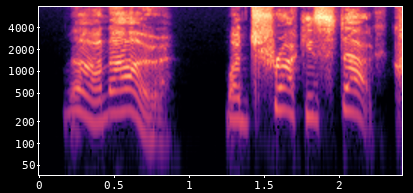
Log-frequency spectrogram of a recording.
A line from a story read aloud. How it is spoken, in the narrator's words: cried Maxy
